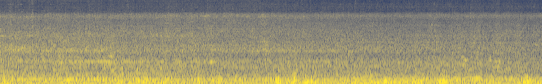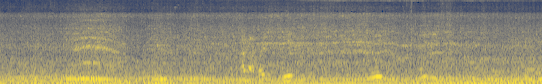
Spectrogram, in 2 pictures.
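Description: A small motor vehicle engine hums and rattles steadily nearby.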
